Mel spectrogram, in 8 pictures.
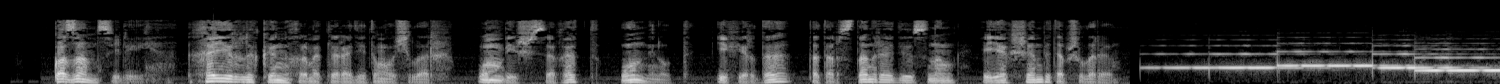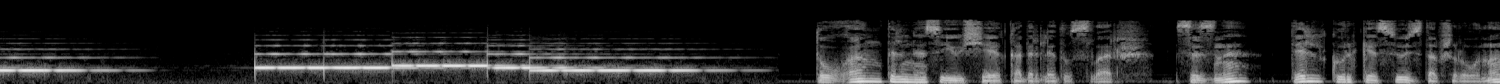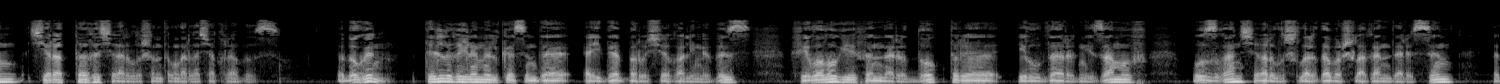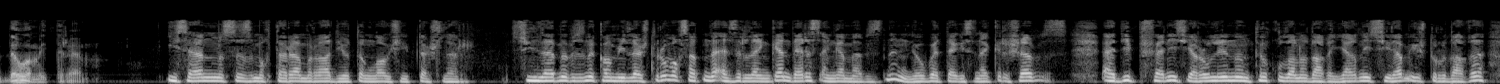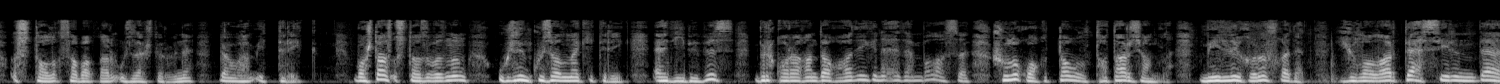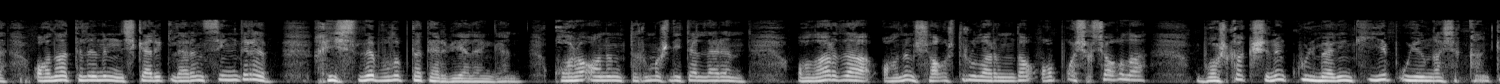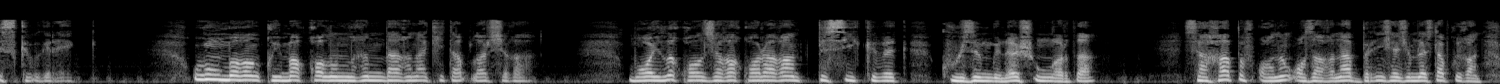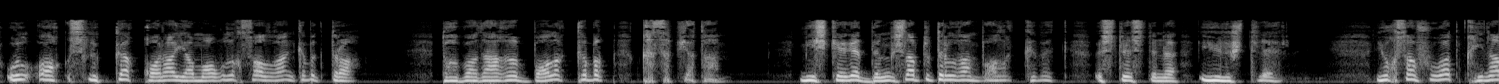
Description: Ахырда, хрестоматия рәвешендә, “Урман кызы” әсәреннән өзек бирелә.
